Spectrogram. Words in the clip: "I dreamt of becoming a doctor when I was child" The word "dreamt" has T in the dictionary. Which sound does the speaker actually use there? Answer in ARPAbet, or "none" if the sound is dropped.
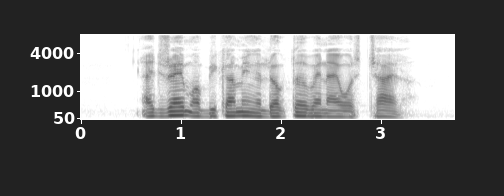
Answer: none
